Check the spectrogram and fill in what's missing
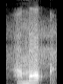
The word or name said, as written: Amoque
